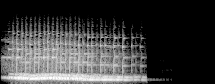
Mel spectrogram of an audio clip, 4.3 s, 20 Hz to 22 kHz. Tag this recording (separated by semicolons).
170bpm; Marimba; Thumble; Warped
